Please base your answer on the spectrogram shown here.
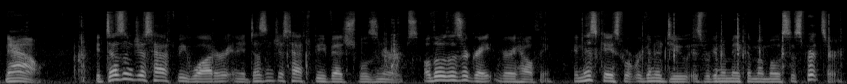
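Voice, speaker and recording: A man's voice: medium pitch, animated, fast, noisy background. A man demonstrating his own invention live, explaining it step by step with emphatic repetition. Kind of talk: unscripted live product demonstration.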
